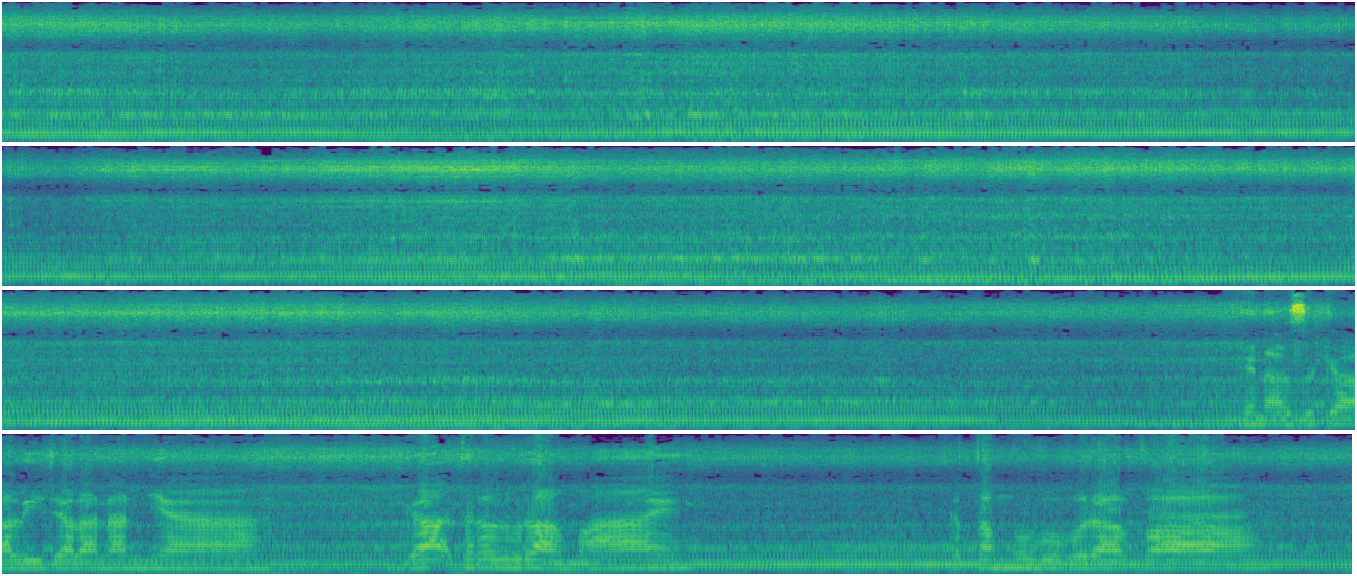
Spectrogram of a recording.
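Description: A motorcycle engine drones steadily, its pitch rising and falling as the bike speeds up and slows.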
